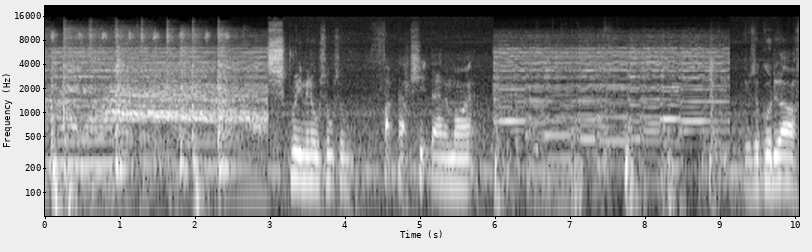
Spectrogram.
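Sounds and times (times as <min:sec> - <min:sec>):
electric guitar melody: 0:06.0 - 0:09.2.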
